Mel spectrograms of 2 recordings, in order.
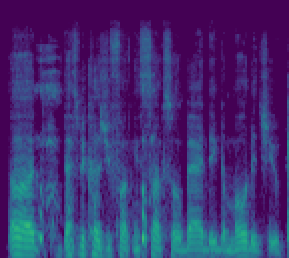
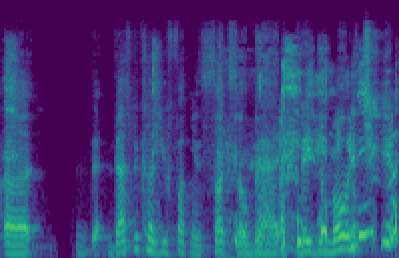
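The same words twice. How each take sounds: First: Imitating a deadpan put-down, low and soft; serious, sincere. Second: Quoted jab dissolving into laughter at the end; retold insult, cracking up. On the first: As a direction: say it dead seriously, no laugh at all. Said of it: "he said it with such seriousness". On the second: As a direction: start evenly, then break into laughter.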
